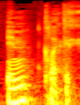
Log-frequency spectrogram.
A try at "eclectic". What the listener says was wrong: It's eclectic. There's no N in it.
